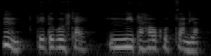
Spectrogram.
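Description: A man's voice: fairly high pitch, level tone, fast talker, warm tone, natural voice. A man with a Varhadi Marathi accent voicing a devoted, insistent young fiance in a cartoon family drama. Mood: reassuring, pleased. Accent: Varhadi Marathi from Vidarbha. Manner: colloquial, emphatic repetition.

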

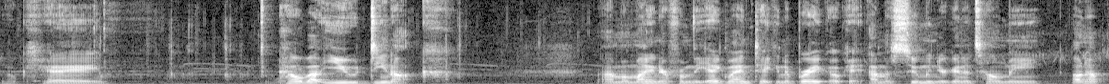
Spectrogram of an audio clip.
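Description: A man with a slightly lowered voice, still getting over a cold, talks through his game into a desk mic. He rambles casually, thinking aloud and poking fun at himself. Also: normal speed, pauses often, a little hiss or hum. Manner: chatty, self-deprecating, thinks aloud with fillers. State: recovering from a cold. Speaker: let's play host. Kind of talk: casual gameplay commentary. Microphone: desk microphone.

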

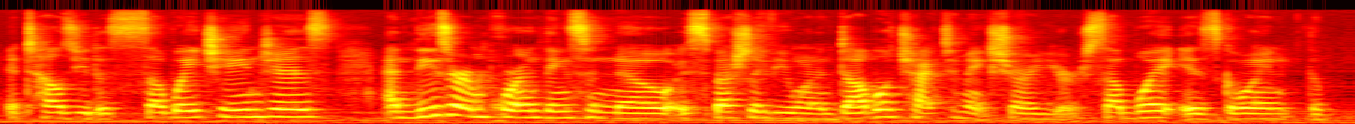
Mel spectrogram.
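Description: A young woman in her twenties talks straight to the camera in a chatty, upbeat explainer vlog. Her voice sounds a little rough and off from a recent flu. She is recorded indoors on a camera at chest height. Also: medium pitch. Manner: chatty, upbeat, lively hand gestures. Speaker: vlogger. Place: indoor room with french doors.

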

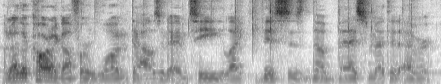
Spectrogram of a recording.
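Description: A man in his twenties with a raspy, dry, flu-sick voice, giving casual, slangy gaming video commentary as a YouTube host. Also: lowish voice, normal speed, a little mellow, soft background music. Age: 20s. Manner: slangy, informal, repetitive emphasis. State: sick with flu, sore throat, coughing.

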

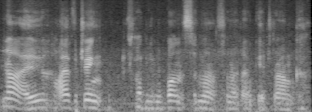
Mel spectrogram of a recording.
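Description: South London woman over clear street noise. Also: fairly low pitch, steady tone, brisk. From Croydon, South London, England. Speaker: homeless interviewee. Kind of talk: subdued street interview. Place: outdoors in a city doorway at night. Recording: noisy street with traffic ambience.

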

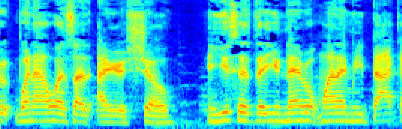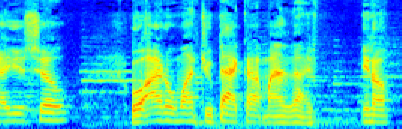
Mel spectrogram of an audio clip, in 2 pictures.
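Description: A man's voice: fairly high pitch, natural voice. A man in a small bedroom, filmed on a phone at arm's length, playing a bossy, cursing older grandmother who trash-talks her rival. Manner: brash, insulting, trash-talking. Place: small cluttered bedroom, indoors. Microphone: phone camera at arm's length.

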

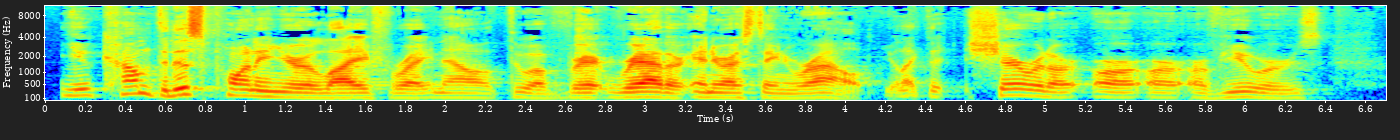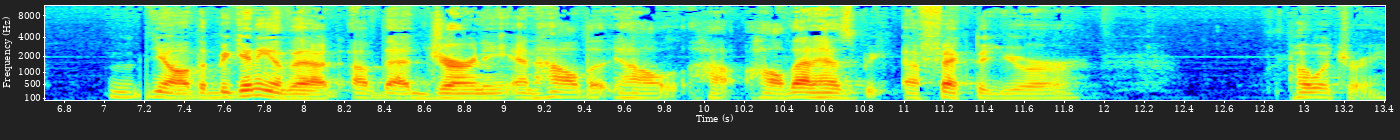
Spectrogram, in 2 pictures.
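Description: A middle-aged man hosting a studio interview in a voice of ordinary pitch. He often restarts and repeats words while he frames a question. It sounds like a lapel mic in a television studio. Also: normal speed. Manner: stumbling, repeating words when asking questions. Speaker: TV host.

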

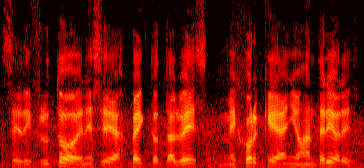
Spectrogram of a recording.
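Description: Reporter guy, sharp bright voice, slow careful questions, outdoors. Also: a little high, fairly even intonation, slight background noise. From Argentina. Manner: measured questions with hesitations. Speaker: reporter, interviewer. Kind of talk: local TV interview questions.

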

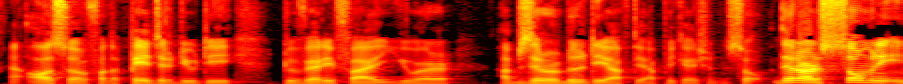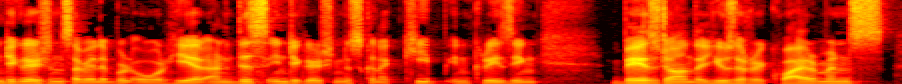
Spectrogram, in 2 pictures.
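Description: Man narrating an informal software tutorial. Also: medium pitch, fast talker. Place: voice-over on a screen recording.

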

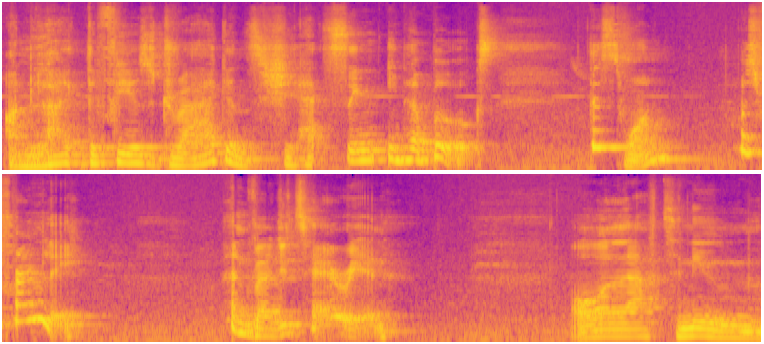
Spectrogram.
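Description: Man storyteller for kids, very animated read-aloud, unhurried delivery, echoey room with faint hiss. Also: mid-range voice. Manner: expressive, very animated storybook reading. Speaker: children's storyteller. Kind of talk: reading a picture book aloud to children.

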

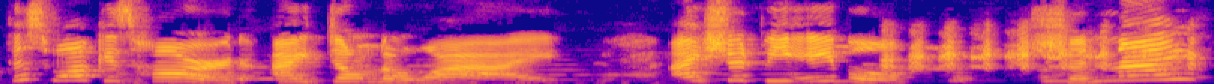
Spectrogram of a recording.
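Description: A woman's voice: very high voice, sing-song, takes it slowly, pushed and bright, faint music behind, full character voice, rough recording. A woman voicing a timid, eager-to-please young hippo in a storybook, with a hesitant, exclaiming delivery. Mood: unsure, compliant.

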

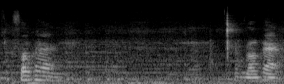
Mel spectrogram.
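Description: A woman's voice: fairly low pitch, fairly even intonation, takes it slowly, loud music behind the voice, rough recording. A woman in her thirties chatting casually and reassuringly beside a vlogger on a cruise. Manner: reassuring, easygoing. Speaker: travel companion. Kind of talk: casual chat. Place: cruise ship dining room. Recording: busy crowd noise behind.

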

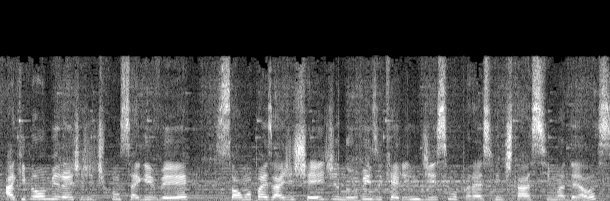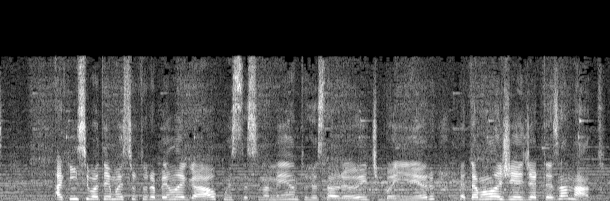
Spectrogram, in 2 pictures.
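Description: A young woman from Brazil narrating a travel vlog in a calm, descriptive way, speaking outdoors at scenic spots. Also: on the high side, fast. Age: young adult. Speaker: travel vlogger. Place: outdoors on a windy overlook and city streets. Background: background music.

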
